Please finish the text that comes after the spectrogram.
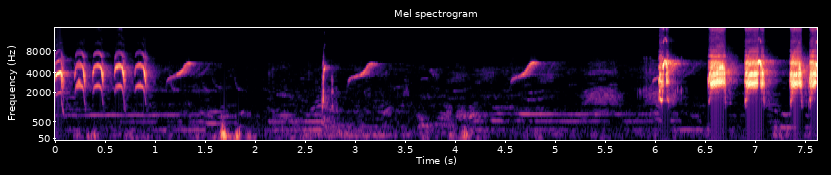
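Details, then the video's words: Black francolin calling in Sindh, Pakistan: a rapid series of harsh, rasping bursts near the end, after a run of hooked chirps and several thin rising whistles from another bird. "Kala Teeter sindh Pakistan"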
